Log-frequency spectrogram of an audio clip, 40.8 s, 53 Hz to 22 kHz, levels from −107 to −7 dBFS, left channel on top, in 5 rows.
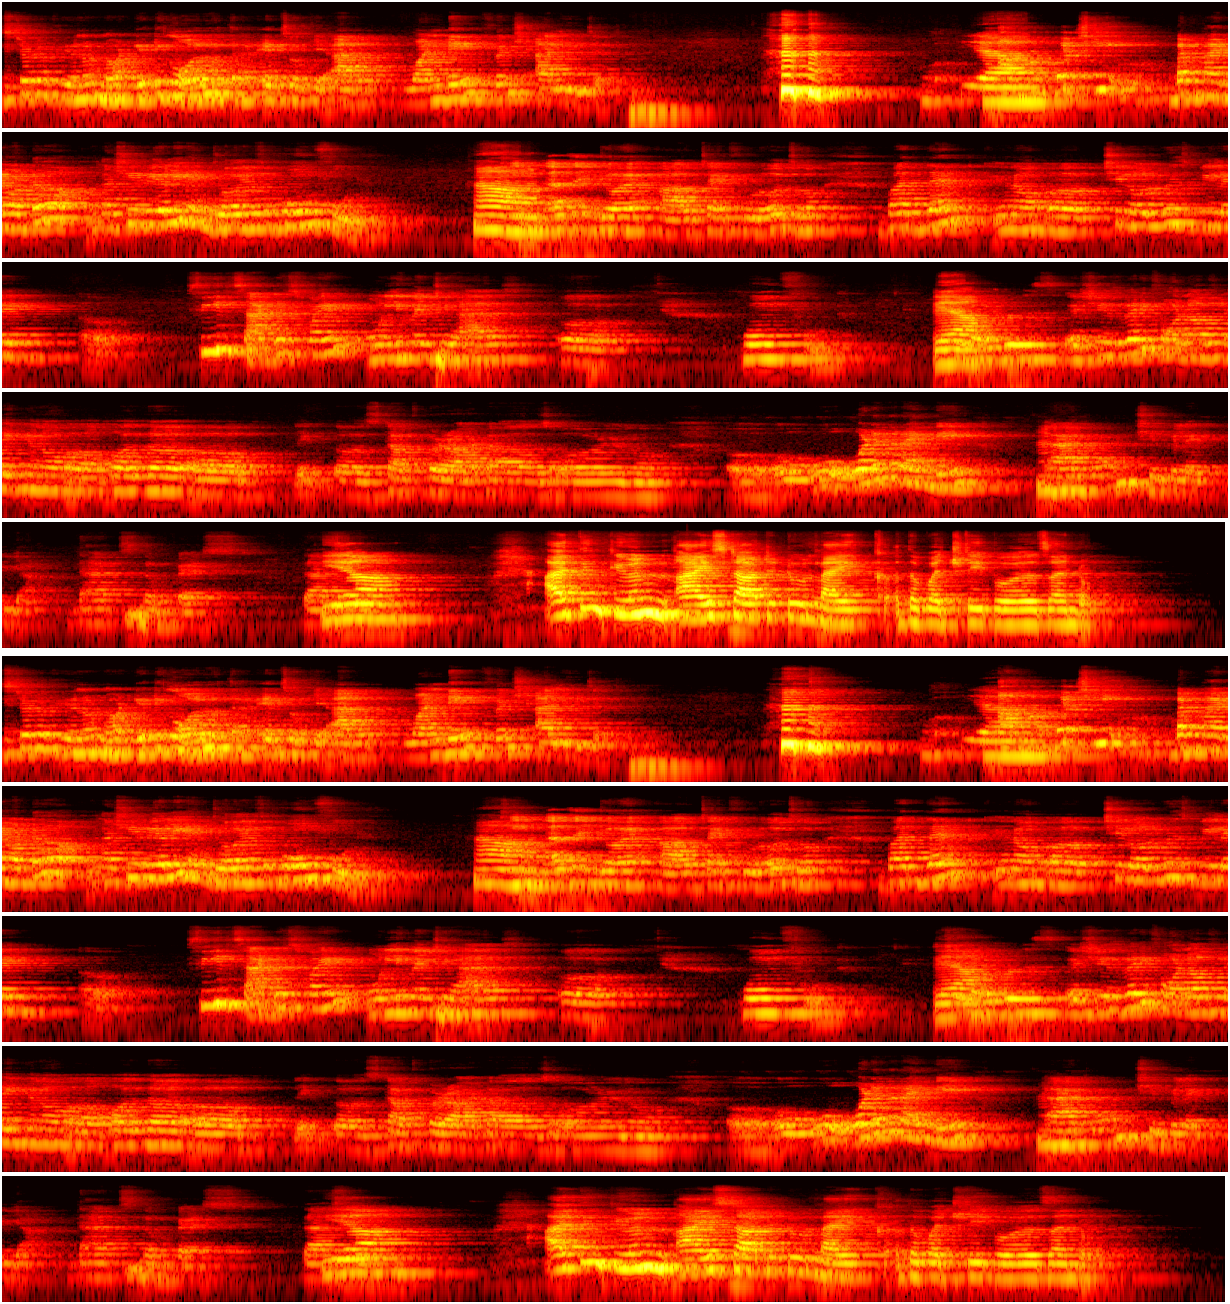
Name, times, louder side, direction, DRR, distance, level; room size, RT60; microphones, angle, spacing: voice 1, 0.0-4.0 6.1-6.4 6.6-10.6 11.5-16.6 16.9-17.1 17.6-19.7 20.0-20.4 20.7-20.9 21.3-21.9 22.6-29.0 29.3-31.1 31.4-32.9 33.2-34.2 34.7-35.2, left 1 dB, ahead, 1.1 m, -42 dB
voice 2, 5.1-5.6 6.4-7.0 11.3-11.8 19.2-19.3 22.6-22.9 31.4-31.8 33.5-33.7 34.8-35.4 36.0-40.0, left 5 dB, 80° left, 0.5 m, -32 dB
8.1 x 5.5 x 2.9 m
head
